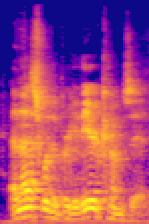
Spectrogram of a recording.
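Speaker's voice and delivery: usual speaking voice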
